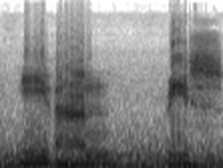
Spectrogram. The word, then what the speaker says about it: Iwan Ries: to visit iwan Reese actually pronounced Ian Reese to insiders in Chicago if you enjoyed this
